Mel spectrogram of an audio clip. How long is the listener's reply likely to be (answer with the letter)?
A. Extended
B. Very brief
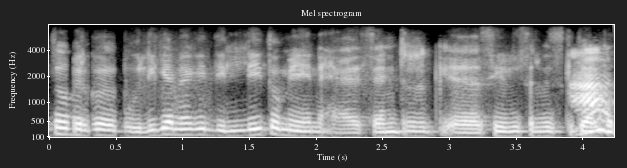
A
